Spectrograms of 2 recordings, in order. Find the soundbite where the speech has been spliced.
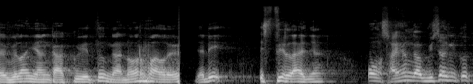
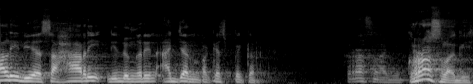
first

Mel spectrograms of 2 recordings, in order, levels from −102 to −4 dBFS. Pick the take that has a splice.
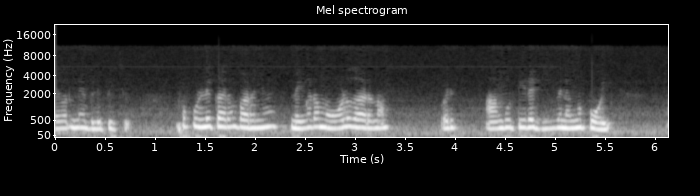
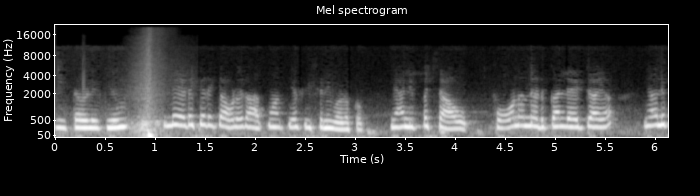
second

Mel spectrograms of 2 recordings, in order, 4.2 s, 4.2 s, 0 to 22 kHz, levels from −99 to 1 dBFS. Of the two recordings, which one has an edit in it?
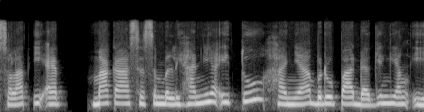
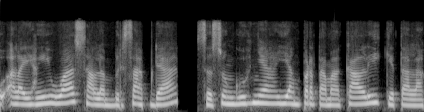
second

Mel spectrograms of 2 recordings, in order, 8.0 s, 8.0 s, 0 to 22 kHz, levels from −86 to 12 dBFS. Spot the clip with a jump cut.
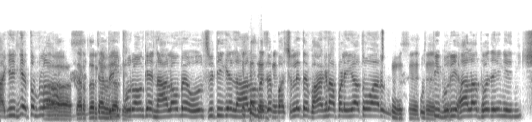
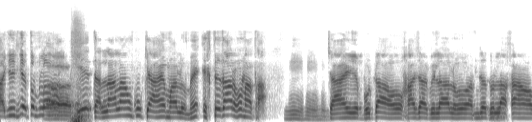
second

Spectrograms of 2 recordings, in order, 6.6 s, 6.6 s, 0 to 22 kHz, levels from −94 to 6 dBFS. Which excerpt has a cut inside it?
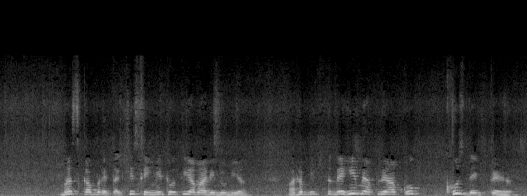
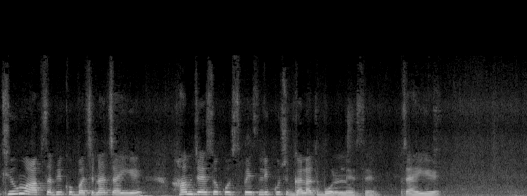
second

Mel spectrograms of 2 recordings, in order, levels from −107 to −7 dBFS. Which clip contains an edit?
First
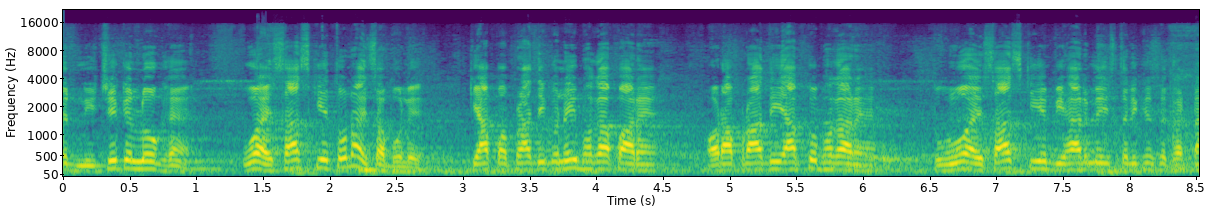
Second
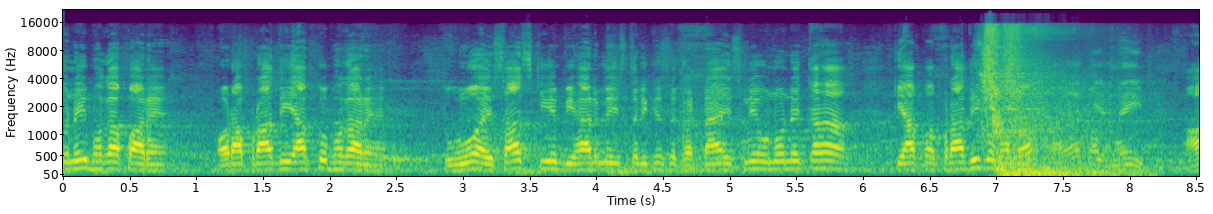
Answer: second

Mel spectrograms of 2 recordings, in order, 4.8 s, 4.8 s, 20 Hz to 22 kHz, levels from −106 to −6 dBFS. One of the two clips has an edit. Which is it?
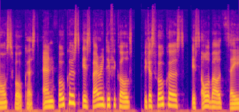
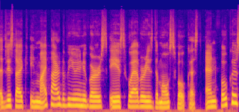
first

